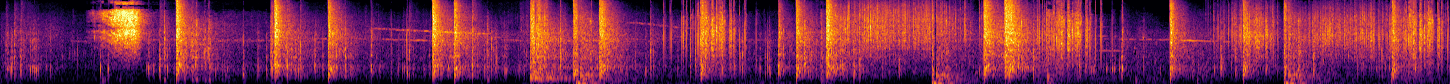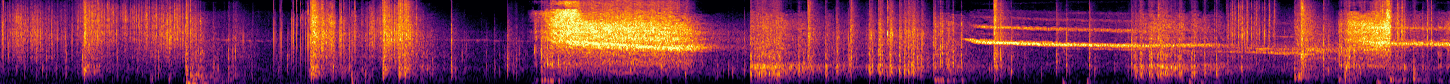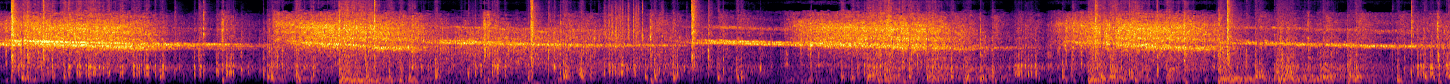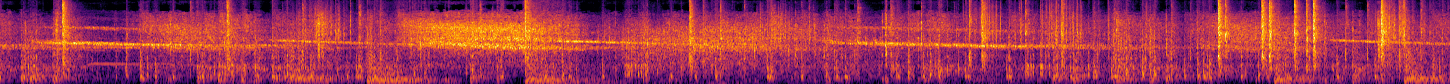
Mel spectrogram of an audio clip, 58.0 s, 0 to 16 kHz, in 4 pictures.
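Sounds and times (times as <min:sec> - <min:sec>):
firecrackers banging: 0:00.0 - 0:58.0
whistling fireworks: 0:00.0 - 0:58.0
loud hiss with falling tone: 0:00.8 - 0:01.6, 0:19.8 - 0:21.8, 0:26.2 - 0:30.9, 0:31.8 - 0:43.1, 0:43.9 - 0:54.0.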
